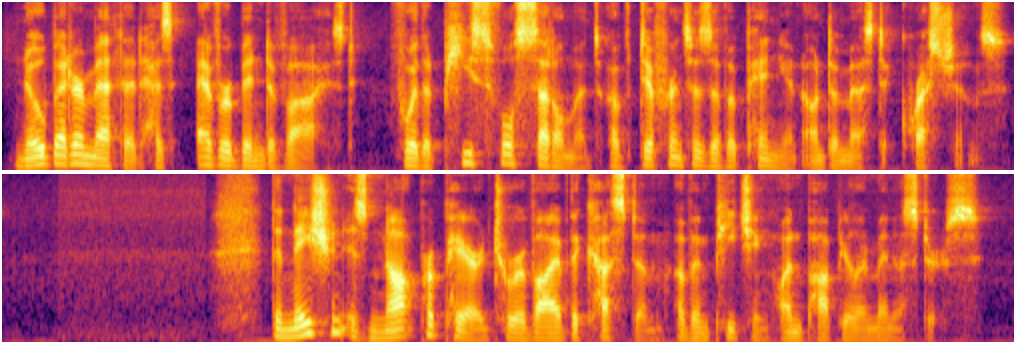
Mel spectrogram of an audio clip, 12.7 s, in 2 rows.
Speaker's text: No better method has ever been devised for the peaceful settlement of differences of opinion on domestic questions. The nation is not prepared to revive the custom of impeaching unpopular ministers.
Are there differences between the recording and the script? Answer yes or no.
no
